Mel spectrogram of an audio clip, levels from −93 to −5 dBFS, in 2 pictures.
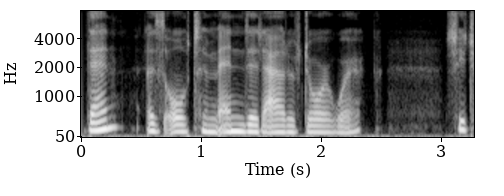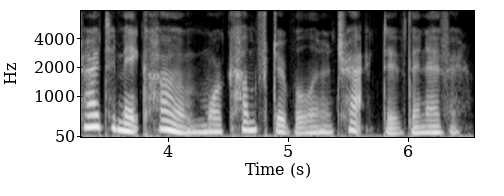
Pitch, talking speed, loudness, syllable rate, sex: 165 Hz, 175 wpm, -20 LUFS, 4.8 syllables/s, female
